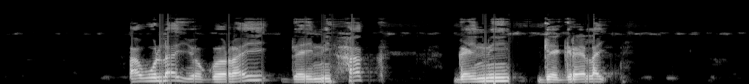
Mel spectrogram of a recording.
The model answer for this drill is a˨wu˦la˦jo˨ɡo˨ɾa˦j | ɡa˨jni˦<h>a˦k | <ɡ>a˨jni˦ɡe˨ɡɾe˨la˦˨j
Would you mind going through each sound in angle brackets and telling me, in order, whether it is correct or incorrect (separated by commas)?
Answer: correct, correct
